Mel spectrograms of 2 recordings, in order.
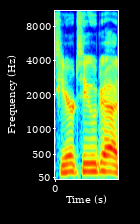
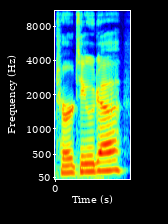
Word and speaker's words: Tirtouga: Yeah, it cuz cuz you're a tier two sub and there's a Pokémon called Tirtouga and it's actually pronounced Tirtouga not Tirtouga like the thing from Oh crap.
